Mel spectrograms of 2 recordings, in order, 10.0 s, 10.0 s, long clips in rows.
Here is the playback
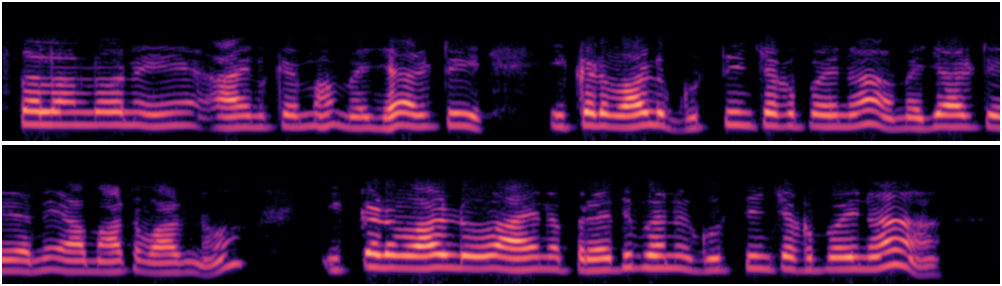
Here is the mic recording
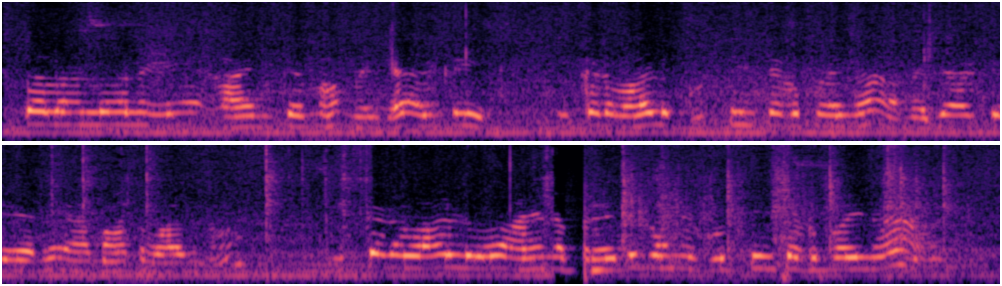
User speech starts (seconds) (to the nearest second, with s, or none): none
